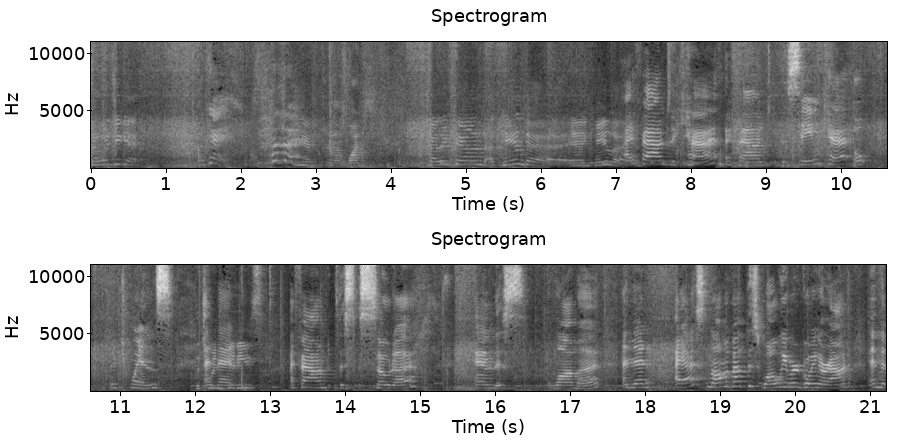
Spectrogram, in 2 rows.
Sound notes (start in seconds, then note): 2.2 laughing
